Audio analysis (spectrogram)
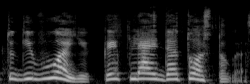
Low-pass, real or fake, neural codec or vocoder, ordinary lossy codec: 19.8 kHz; fake; vocoder, 44.1 kHz, 128 mel bands, Pupu-Vocoder; MP3, 64 kbps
